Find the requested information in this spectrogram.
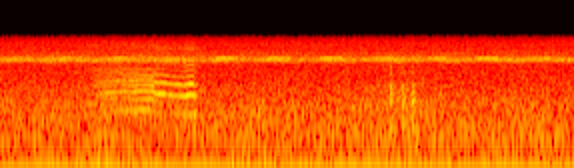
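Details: Two wild North American beavers calling to each other while swimming by a cliff shoreline on Slocan Lake, BC; a single faint, wavering whine about one second long, later a few soft clicks, with a continuous high-pitched hum throughout.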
